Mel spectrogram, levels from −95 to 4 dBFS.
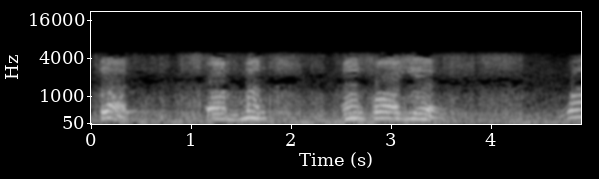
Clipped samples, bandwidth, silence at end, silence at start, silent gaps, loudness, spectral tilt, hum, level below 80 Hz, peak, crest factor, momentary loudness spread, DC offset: under 0.1%; 5 kHz; 0 s; 0 s; none; -25 LUFS; -5.5 dB/octave; none; -52 dBFS; -10 dBFS; 16 dB; 20 LU; under 0.1%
